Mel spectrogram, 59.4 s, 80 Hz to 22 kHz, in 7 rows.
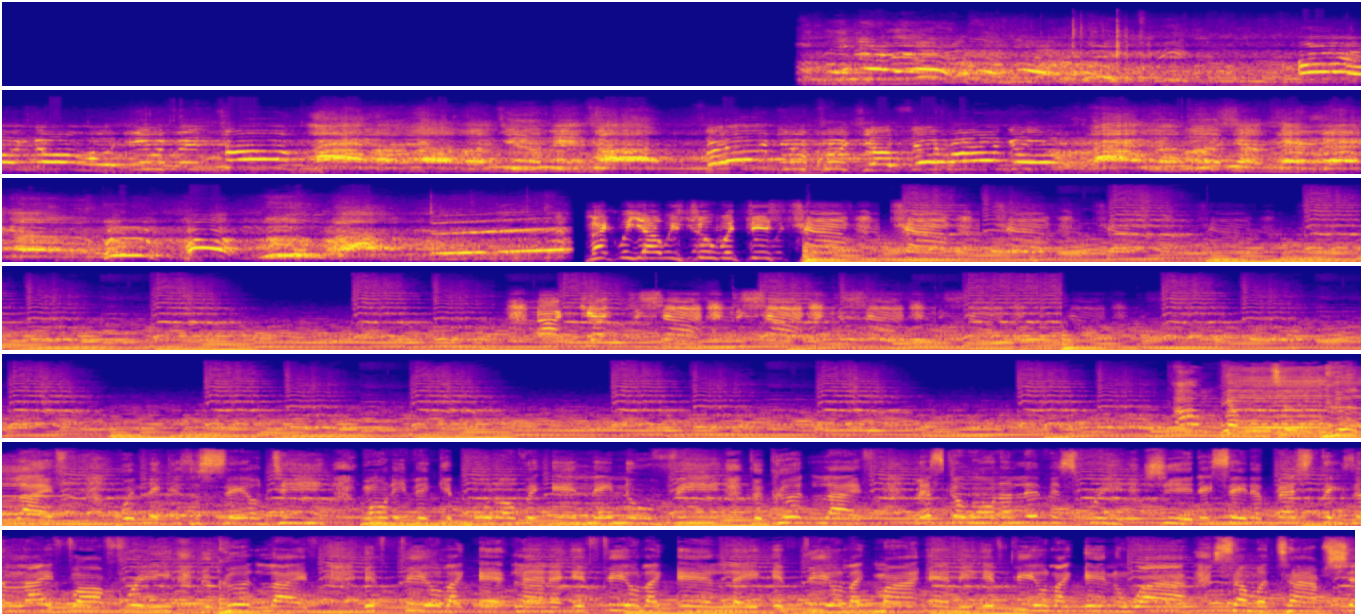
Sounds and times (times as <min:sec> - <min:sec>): Speech: 0:08.1 - 0:10.4, 0:20.6 - 0:22.4.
